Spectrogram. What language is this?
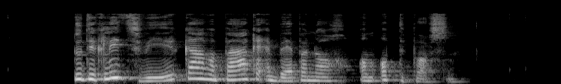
Western Frisian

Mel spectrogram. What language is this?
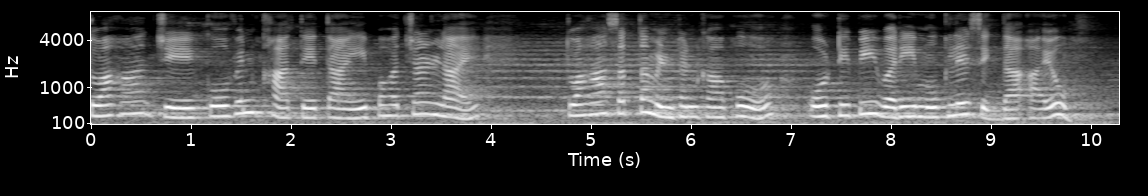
Sindhi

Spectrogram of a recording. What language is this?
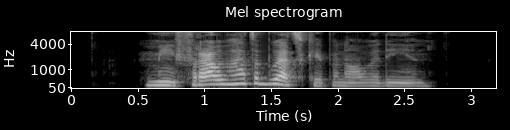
Western Frisian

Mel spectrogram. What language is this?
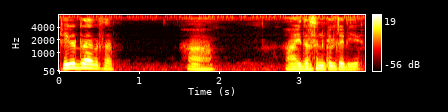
Urdu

